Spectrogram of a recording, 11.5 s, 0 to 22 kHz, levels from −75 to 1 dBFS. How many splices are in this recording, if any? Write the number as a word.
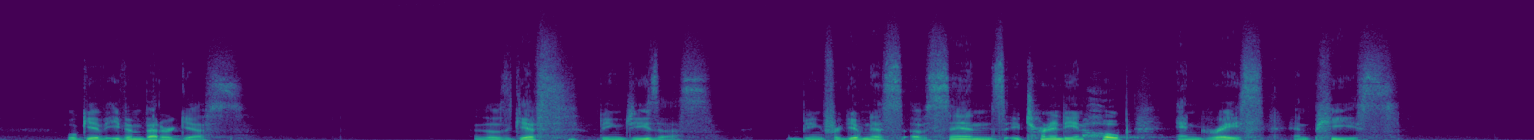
two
